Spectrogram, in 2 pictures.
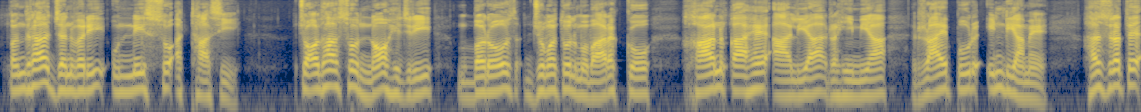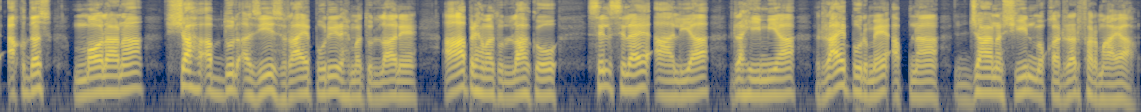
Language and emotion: Urdu, neutral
